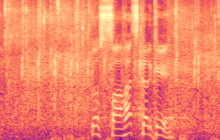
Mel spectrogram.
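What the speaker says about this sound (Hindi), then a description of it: "इनके लिए बहुत ज़बरदस्त वाली तालियां होनी चाहिए।" Audience applause at a public speaking and motivational seminar in Bilaspur, a steady wash of clapping with a brief spoken word over it.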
